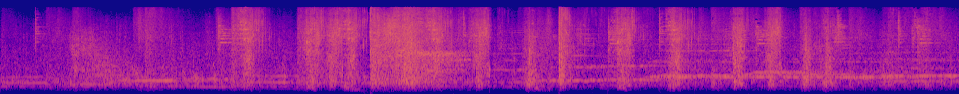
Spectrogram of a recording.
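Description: Fantasy game combat effects clash and crackle as spells hit.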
